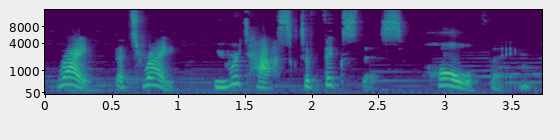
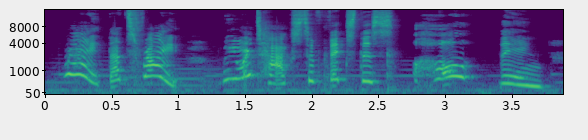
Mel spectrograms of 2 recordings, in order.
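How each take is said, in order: First: It is spoken in the elder character's voice. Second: It is spoken in the other character's voice.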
